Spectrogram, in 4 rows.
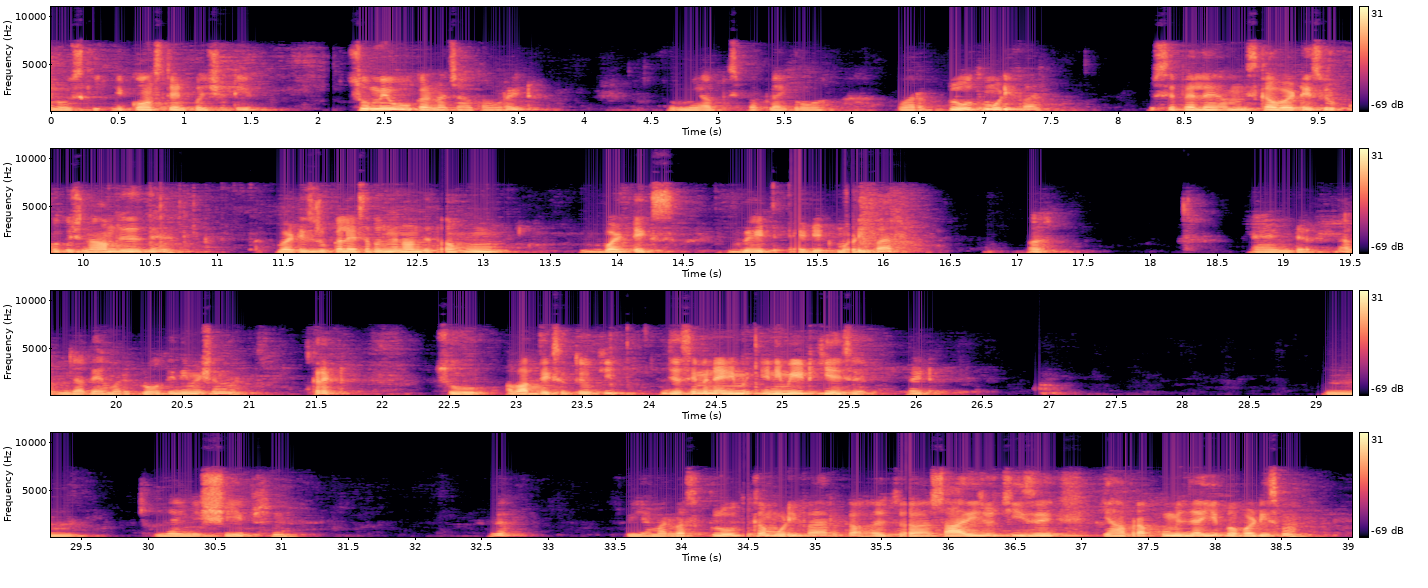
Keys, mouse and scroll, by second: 4.6 click, 6.6 click, 8.0-11.3 drag, 18.5 click, 22.4 space, 23.6 space, 26.1-29.3 drag, 29.9 click, 30.7 click.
